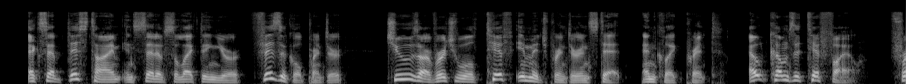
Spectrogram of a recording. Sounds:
speech

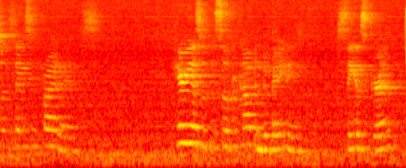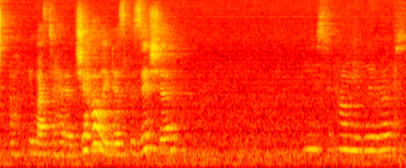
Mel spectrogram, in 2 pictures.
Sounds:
speech

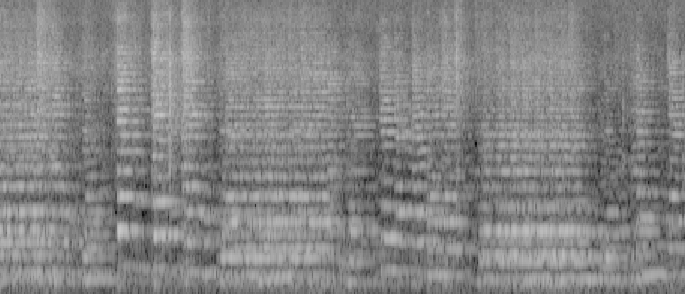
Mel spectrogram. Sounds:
plucked string instrument, musical instrument, acoustic guitar, music, guitar

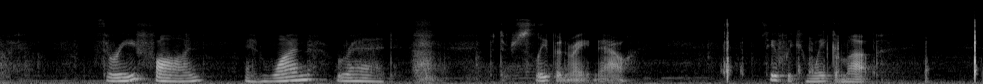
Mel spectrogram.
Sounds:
speech

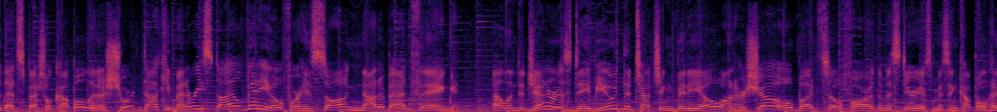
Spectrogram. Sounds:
music, speech

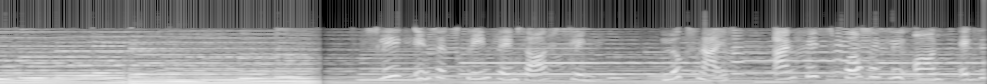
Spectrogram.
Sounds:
music, speech

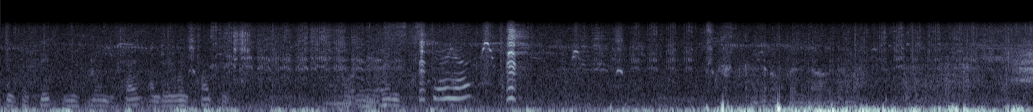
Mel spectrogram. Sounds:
bird, speech

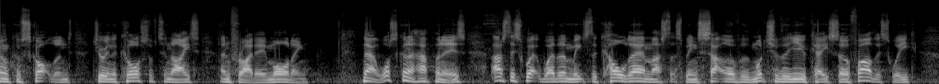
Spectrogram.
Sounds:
speech

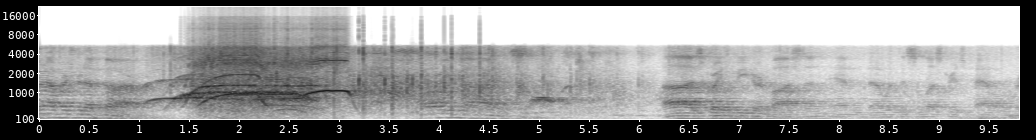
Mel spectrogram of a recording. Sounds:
cheering, crowd

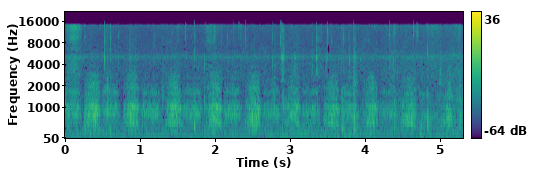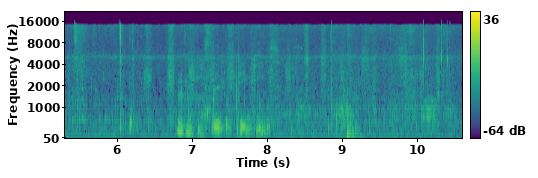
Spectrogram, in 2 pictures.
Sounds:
animal, pets, dog, speech

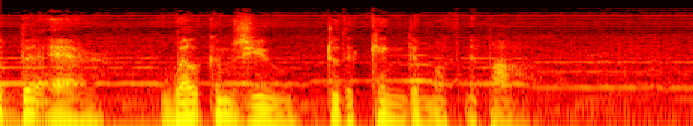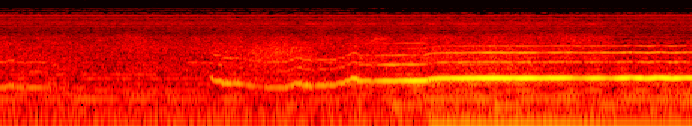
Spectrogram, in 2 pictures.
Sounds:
speech, music

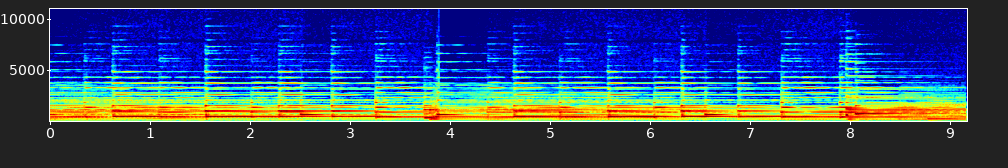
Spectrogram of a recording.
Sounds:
music

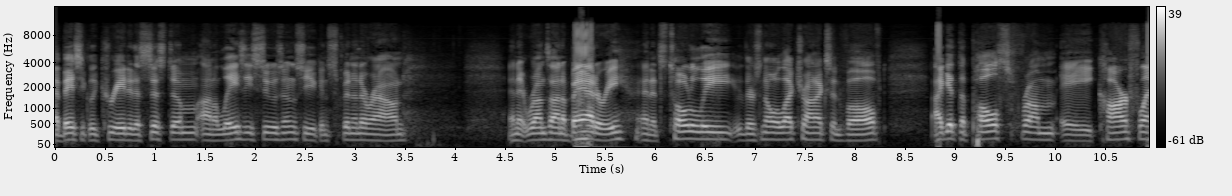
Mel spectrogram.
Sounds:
speech

